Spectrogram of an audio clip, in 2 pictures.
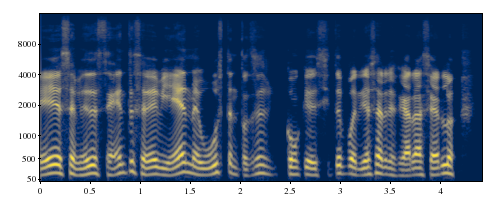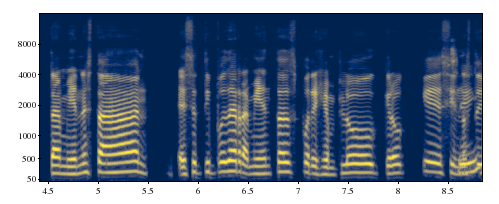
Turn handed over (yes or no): no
